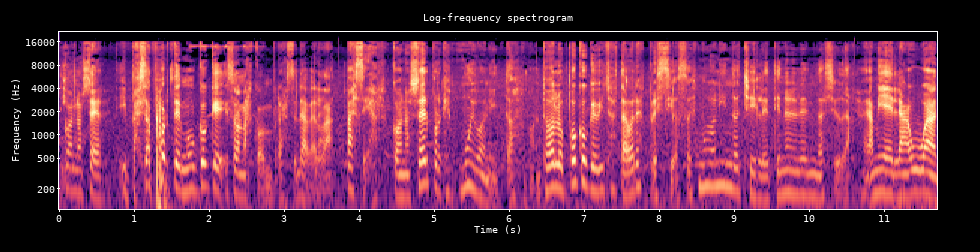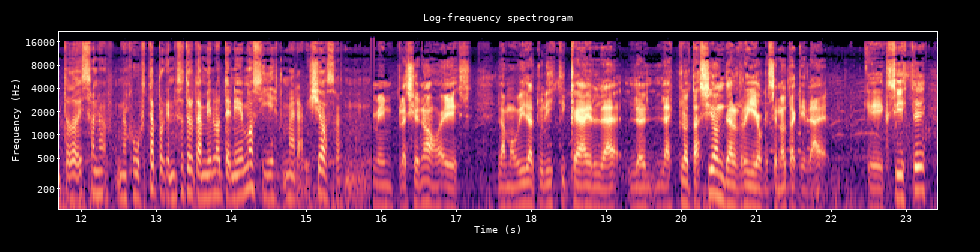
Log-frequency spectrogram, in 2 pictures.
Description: Con su acento característico, familias argentinas recorren la feria fluvial, el mercado, la costanera y las playas de la costa de Valdivia.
